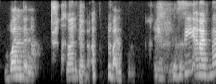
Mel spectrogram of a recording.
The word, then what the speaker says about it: Vandana: I just learned how to pronounce all of it. It's Vandana.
